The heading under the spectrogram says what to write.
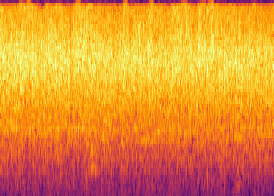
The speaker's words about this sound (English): Everybody shout greater. Again. Again. Clap as unto the Lord.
